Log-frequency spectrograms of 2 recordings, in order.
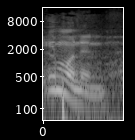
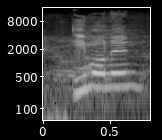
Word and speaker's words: Immonen: I would say, is it Immonen, Immonen? Where does the accent go? It's on the first syllable.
